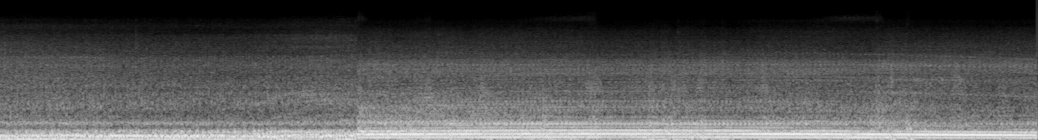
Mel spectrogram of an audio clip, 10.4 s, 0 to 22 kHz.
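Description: Kawasaki Z900RS inline-four engine running steadily under way, heard from the bike. About a third of the way in the sound changes abruptly, and the engine note then sinks slowly as the revs ease off.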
